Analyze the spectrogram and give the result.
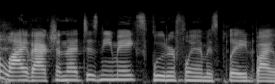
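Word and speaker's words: Fflewddur Fflam: they free um this Minstrel his name is fluter flam I'm gonna spell it okay slam flam fluter flam I'm gonna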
